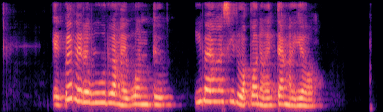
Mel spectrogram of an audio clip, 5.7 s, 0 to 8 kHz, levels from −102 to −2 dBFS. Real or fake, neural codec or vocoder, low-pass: fake; codec, 16 kHz in and 24 kHz out, 1.1 kbps, FireRedTTS-2 codec; 7.2 kHz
